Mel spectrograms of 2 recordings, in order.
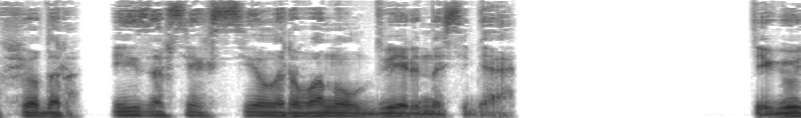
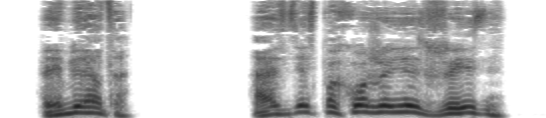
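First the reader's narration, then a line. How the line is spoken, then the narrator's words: Joyful announcement. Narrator (Russian): радостно сообщил нам Шмелев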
